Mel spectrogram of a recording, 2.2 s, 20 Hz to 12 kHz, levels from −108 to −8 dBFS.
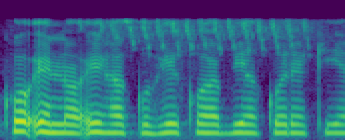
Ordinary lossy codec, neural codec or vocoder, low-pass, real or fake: none; codec, 16 kHz, 8 kbps, FunCodec, trained on LibriTTS, 25 frames a second; 7.2 kHz; fake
